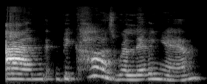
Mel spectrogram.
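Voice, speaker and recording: A woman's voice: a little high, lively intonation, a little slow, pushed and bright. Earnest woman coaching a live call. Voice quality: clears throat often. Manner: earnest, emphatic motivational talk with rhetorical questions. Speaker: host of a coaching webinar.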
